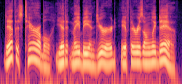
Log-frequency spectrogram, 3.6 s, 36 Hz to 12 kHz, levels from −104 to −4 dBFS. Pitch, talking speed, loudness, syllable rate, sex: 155 Hz, 200 wpm, -17 LUFS, 5.8 syllables/s, male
